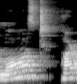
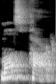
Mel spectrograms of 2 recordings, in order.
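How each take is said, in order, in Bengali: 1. most-এর শেষের t উচ্চারণ করা হয়। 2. most-এর শেষের t বাদ যায়। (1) "for the most part না বলে" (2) "বলছি most part, কারণ t delete হবে"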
